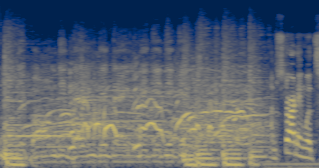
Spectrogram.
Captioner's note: bird noises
